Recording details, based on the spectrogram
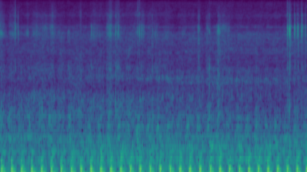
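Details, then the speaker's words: Suzuki Satria F at idle, cam chain side quiet: firm, evenly spaced thumping with a tight, solid beat and no ticking or knocking; compression still tight, healthy engine. "Nah makanya gua makin Yakinlah dengan unit yang ini gitu ya karena memang masih sepadat ini [Musik] suaranya gitu"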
